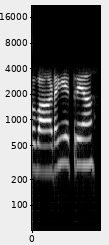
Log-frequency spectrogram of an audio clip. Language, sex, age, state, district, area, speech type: Malayalam, female, 18-30, Kerala, Kozhikode, rural, conversation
